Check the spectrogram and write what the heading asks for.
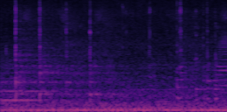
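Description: Irregular, sparse ticks and clicks, a few each second, mixed with brief faint tones.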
